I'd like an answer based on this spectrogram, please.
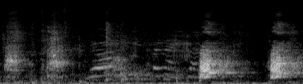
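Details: Morning barking from Leo the German Shepherd as he dashes into the yard. Four short, rough barks come at uneven gaps, with soft human talk in between.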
